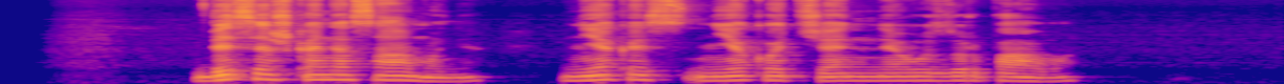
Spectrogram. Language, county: Lithuanian, Vilnius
